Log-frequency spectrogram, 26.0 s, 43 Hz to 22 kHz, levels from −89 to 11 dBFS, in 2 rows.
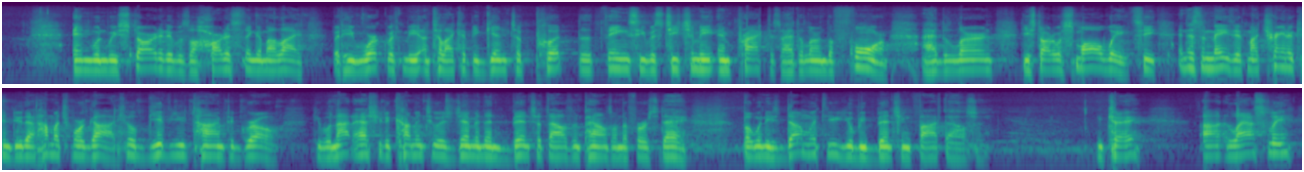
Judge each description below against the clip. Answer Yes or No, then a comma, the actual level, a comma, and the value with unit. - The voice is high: No, low, 135 Hz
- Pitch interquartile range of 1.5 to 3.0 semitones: Yes, narrow, 2.6 semitones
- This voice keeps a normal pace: No, fast, 230 wpm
